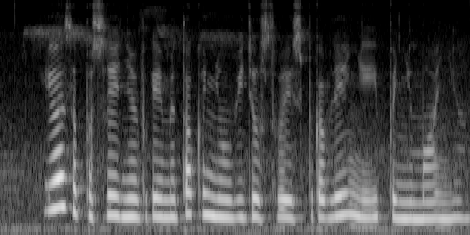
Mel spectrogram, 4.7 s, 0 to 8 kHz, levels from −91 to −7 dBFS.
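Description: Nothing goes wrong at any point in this bit of speech, so there's simply no fault to point to.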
